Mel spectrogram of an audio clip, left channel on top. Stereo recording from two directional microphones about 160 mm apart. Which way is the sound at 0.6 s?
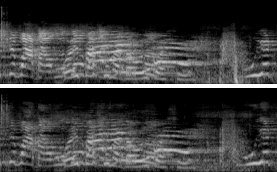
40° left (ahead or behind).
